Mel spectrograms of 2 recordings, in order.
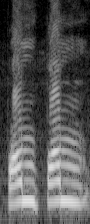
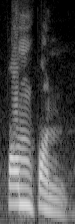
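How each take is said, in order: First: The word is said as pom pom. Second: The word is said as pompon. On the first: The speaker calls it wrong. "আমরা অনেক জায়গাতেই পম পম কথাটা ব্যবহার করতে শুনি" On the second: The speaker calls it right. "সঠিক উচ্চারণ পম্পন"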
